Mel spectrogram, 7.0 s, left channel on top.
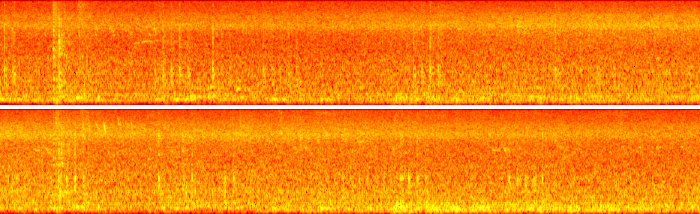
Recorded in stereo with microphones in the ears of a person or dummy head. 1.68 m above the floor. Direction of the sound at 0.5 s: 35° left (ahead or behind).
